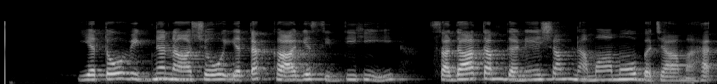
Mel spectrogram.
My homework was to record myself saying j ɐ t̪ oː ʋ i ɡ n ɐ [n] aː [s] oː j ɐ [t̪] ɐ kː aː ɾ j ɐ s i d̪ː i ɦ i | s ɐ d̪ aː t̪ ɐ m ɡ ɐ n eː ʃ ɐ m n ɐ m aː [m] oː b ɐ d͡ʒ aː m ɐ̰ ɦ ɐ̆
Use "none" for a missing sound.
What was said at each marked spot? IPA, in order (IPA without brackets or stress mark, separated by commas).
n, ʃ, t̪, m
